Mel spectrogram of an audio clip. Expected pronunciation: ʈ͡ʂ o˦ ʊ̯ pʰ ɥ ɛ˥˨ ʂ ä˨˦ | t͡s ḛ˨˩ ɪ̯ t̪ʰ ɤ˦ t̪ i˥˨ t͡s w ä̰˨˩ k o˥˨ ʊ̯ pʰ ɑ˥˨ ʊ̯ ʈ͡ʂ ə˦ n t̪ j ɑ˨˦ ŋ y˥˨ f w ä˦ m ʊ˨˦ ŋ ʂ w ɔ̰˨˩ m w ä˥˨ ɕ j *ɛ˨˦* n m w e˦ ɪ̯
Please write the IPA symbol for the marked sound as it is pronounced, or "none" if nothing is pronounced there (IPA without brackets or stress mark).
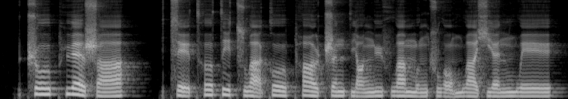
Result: ɛ˨˦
